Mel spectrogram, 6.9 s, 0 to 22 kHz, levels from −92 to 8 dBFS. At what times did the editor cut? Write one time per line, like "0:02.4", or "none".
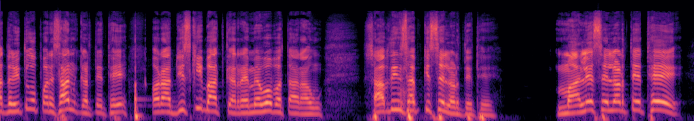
none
